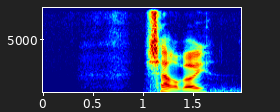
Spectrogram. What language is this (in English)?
Norwegian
